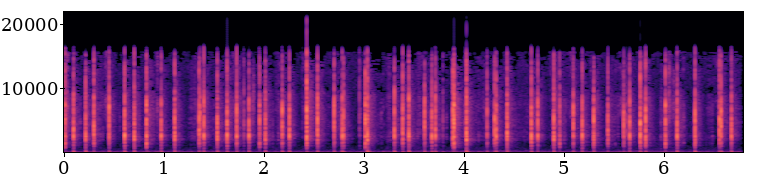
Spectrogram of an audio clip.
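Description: A small cream printed paperboard box is held close to the mic while long nails tap and scratch it. About 45 quick, sharp, dry taps come in a steady, rapid stream, bright and crisp with almost no ring and little low end.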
